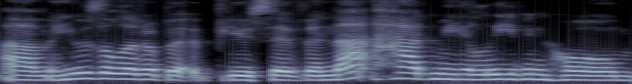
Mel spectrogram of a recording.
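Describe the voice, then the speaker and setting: With a Scottish accent, the speaker keeps a moderate pace, fairly even intonation and a dark, mellow tone. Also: woman. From Scotland. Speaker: leadership mentor. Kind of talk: interview.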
